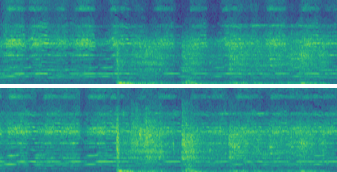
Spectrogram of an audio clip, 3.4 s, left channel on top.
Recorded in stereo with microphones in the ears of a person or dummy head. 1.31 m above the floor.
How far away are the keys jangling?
About 1.2 m.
